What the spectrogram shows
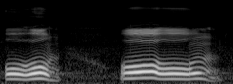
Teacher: उच्चारण में दीर्घ स्वर से भी अधिक समय लगता है, यानी वे प्लुत स्वर बन जाते हैं। जैसे ओम, ओम, यानी ये मिलकर के बन रहा है और टाइम भी बहुत ले रहा है खींचने में, है ना।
